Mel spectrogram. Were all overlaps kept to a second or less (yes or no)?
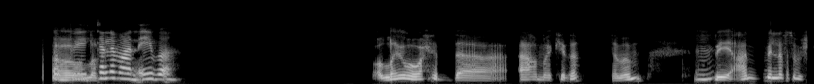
yes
